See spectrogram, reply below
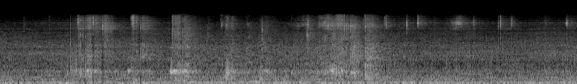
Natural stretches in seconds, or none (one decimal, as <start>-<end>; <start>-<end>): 1.8-4.0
